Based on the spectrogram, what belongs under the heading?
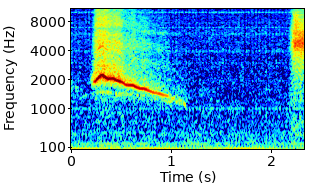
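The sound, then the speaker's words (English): A single clear whistle glides downward in pitch over about a second, followed by a brief faint breathy sound near the end. No talking, fairly quiet. “Whenever it's deep, just whistle.”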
